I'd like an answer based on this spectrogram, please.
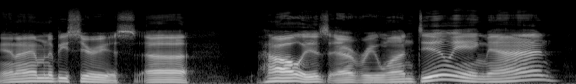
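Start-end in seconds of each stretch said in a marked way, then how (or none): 2.6-5.5 lazy, high, slow, stretched-out character voice. Greeting the others in a Pauly Shore voice. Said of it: "Pauly Shore, man".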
